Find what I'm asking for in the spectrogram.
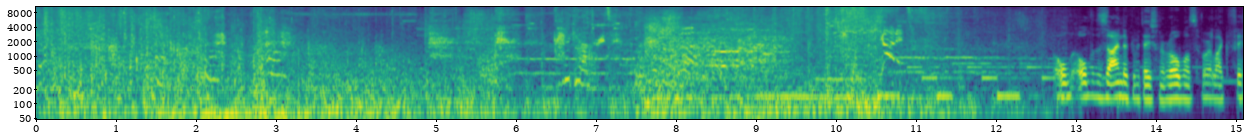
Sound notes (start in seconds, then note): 0.0 انفجار; 7.6 صدای جیغ; 11.9 موسیقی آرام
